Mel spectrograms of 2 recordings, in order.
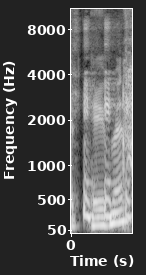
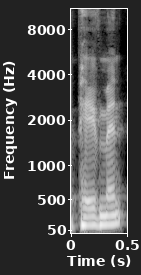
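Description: First: Lightly put-on British accent; Hugh Grant. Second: Said in the usual way. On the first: Joking to podcast hosts about the British word, mock British accent. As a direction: say it with a playful hint of an English accent. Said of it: "in my best Hugh Grant voice".

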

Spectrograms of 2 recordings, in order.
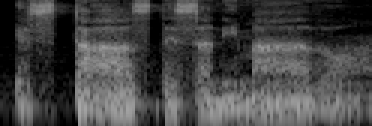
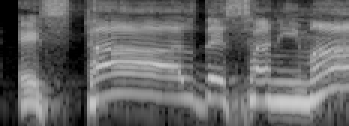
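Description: First: Very slow, low sinister whisper; hushed, drawn-out tempter; demon whisper. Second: Slow, high, drawn-out shout; forceful demon. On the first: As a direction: whisper it slowly into his ear. Demon whispers on man's shoulder. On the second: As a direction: bellow it, stretching every word. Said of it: "tomó fuerza este demonio". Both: Acted.

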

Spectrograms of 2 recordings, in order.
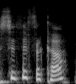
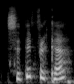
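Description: First: Brief South African accent attempt. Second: South African accent, pitched up. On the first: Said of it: "that's all I can do". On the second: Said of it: "There's my accent". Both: Shown as a demonstration.

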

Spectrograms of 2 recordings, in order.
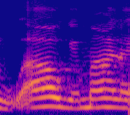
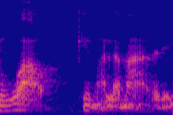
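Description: First: Said in the usual way. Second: Casi en voz baja, mucho más suave, como diciéndose a sí misma "Wow, qué mala madre"; voz interior. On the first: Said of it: "tengo esa opción de decir". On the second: Retold or imitated. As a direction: murmurar el reproche hacia dentro, mucho más suave. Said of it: "mi mente me dice". (la mente critica a la madre, en voz mucho más baja)

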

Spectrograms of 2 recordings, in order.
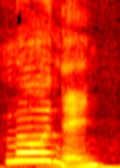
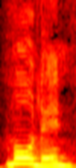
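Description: First: High-pitched indignant echo, rising in disbelief; livid. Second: Jovial morning greeting, a touch raised; almost jovial. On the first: Old woman livid at being greeted with morning, indignant. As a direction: throw the greeting back in high outrage. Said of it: "She was livid". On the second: Narrator surprises himself by greeting an old lady, almost jovial. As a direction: greet with mild good cheer. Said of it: "In an almost jovial manner". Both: A narrator's reading.

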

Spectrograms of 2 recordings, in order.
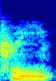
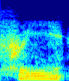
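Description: Both takes have the same delivery.

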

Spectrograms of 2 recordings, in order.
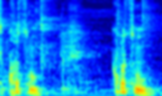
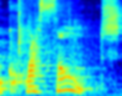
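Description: First: Croissant mumbled as kwuh-son; swallowed French noise. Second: Croissant fully sounded as kwa-SONT; mocked over-pronunciation. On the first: Shown as a demonstration. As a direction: squash croissant into a noise, kwot-n. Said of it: "it's just a noise". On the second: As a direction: spell out croissant with a hard final t. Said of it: "some people go croissant".

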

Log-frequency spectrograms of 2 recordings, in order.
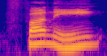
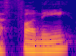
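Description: First: "funny" punched high and loud; stress on funny. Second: Said in the usual way. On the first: Shown as a demonstration. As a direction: hit "funny" hard with raised pitch. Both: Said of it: "emphasis on the funny".

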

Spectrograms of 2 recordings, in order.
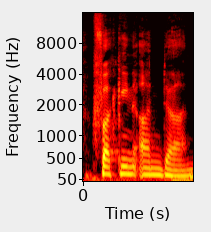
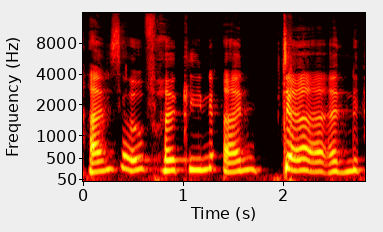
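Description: First: Said in the usual way. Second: Slow, higher, louder sob-like cry; tearful retelling. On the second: Retold or imitated. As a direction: let it break out as you relive the sobbing.

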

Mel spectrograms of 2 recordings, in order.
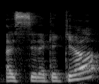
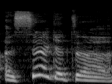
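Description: First: "caca" dit à la place de "cata", montée sur "caca"; "c'est la caca" lancé comme une erreur; lapsus comique. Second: Said in the usual way. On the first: Shown as a demonstration. ("c'est la caca" avec une montée finale)

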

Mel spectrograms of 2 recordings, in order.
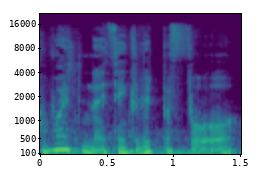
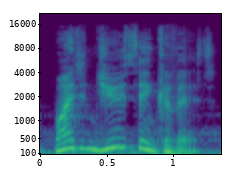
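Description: First: "Why didn't I think of it before?" in a level, breathy-sighed wonder; self-questioning. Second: "you" lifted high in "Why didn't you think of it?"; stress on YOU. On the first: Wife asking herself "Why didn't I think of it before?", musing. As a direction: ask "Why didn't I think of it before?" of yourself, not raised. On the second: Wife turning on husband, high stress on "you". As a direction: punch "you" with a high, falling reproach. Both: A narrator's reading.

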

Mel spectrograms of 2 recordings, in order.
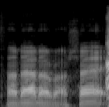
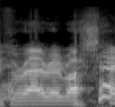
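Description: First: "Ferrero Rocher" low, with tapped, d-like r's; Euro pronunciation. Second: Said in the usual way. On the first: Retold or imitated. Man insisting on the name, "Ferrero Rocher" in low Euro pronunciation. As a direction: imitate him: "Ferrero Rocher" as Fa-dadda Ro-shay, low. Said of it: "Why do you not say Ferrero Rocher in a normal accent?". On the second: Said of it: "in a normal accent".

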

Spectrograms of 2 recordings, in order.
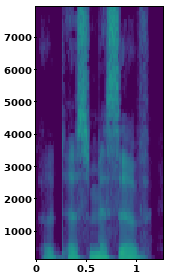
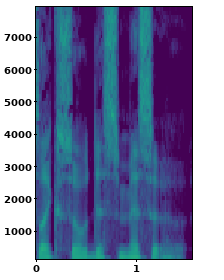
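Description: First: Dismissive drawn out slowly, falling at the end; stress on dismissive. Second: Said in the usual way. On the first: Shown as a demonstration. Recapping the show, dwells on dismissive, drawn out.

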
